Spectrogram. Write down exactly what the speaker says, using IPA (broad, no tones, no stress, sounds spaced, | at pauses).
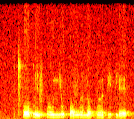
t͡sʼ o̰ p l ḭ v ɓ o w mʲ ɵ w ɓ ɔ̰ v w ɵ n o̰ p ɵ pʲ e p j ḛ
